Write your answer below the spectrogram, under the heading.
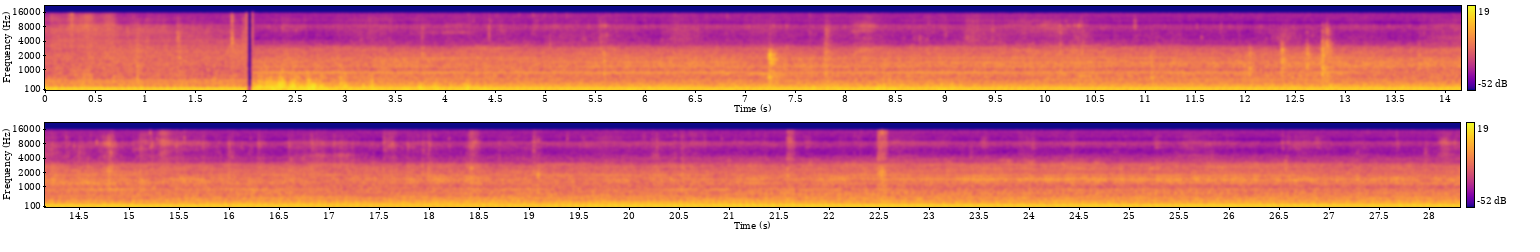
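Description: Ship's diesel engine running with a steady low drone, broken briefly about two seconds in.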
